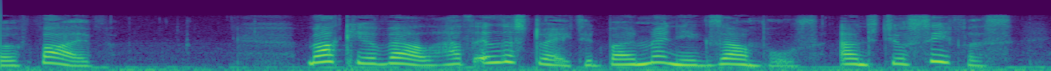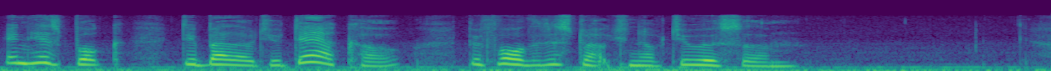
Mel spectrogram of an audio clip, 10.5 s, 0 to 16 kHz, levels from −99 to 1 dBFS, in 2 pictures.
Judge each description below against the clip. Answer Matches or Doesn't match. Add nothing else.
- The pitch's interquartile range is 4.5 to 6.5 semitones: Matches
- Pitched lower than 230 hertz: Doesn't match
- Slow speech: Matches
